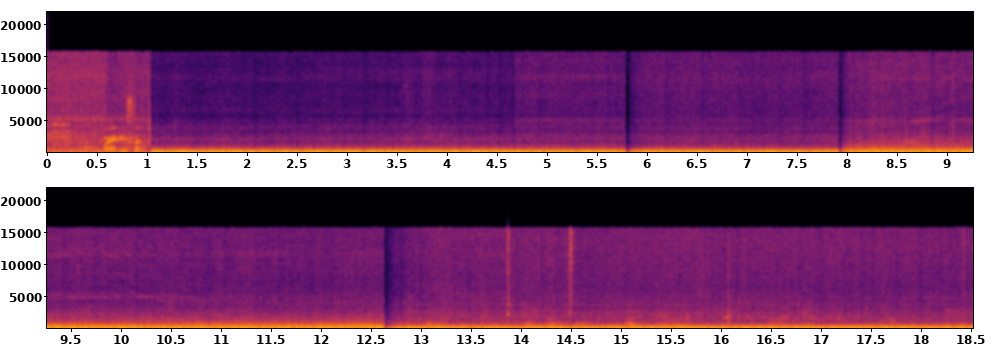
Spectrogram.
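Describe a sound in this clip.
Jet engines roar steadily inside an aircraft cabin.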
